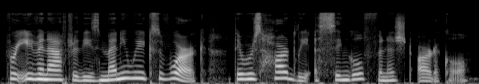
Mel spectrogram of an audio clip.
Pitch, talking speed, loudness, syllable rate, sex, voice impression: 215 Hz, 190 wpm, -18 LUFS, 6.2 syllables/s, female, very feminine, adult-like, slightly middle-aged, thin, tensed, slightly powerful, bright, hard, clear, fluent, slightly cool, intellectual, refreshing, very sincere, calm, very friendly, reassuring, slightly unique, elegant, slightly wild, slightly sweet, lively, slightly strict, slightly intense, slightly sharp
